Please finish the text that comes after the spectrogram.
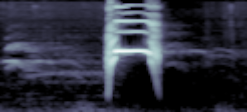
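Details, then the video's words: Parrot squawk: a faint, level whistle first, then one loud, harsh, nasal squawk lasting about a quarter second, rich and strident, followed by quiet. "Parrot Chirping Sound"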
